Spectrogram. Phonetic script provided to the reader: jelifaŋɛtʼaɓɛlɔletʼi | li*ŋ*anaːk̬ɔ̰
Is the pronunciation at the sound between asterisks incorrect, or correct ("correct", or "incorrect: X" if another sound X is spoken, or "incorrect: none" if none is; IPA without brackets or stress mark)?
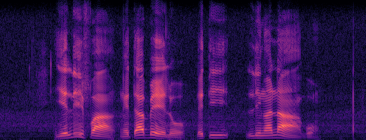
correct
